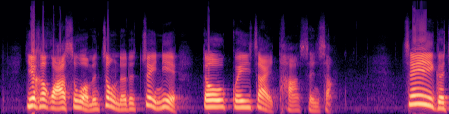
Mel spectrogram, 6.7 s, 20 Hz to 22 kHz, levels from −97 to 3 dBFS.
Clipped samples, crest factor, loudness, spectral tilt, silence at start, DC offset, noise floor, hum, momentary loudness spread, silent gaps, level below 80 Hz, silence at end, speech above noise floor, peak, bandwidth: 0.2%; 14 dB; -13 LUFS; -7 dB/octave; 0.4 s; under 0.1%; -61 dBFS; none; 17 LU; none; -62 dBFS; 0.05 s; 48 dB; 0 dBFS; 10 kHz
